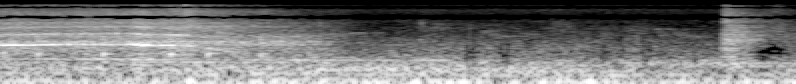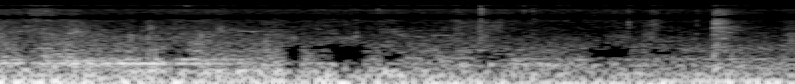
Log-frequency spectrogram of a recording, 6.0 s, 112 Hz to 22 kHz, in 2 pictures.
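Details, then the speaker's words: 2010 Buick 3.0 L V6 with a no-start condition, compression test while cranking: a slow rumble with weak, uneven pulses; this cylinder has only about 35 PSI, suspected from bent valves after jumped timing. "that's because that cylinder only has about 35 PSI"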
